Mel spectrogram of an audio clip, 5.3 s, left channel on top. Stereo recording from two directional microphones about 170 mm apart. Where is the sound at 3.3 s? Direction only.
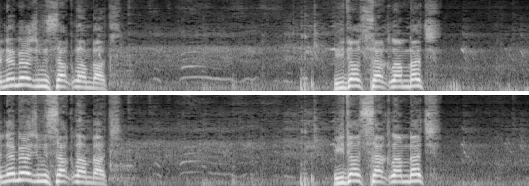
45° right (ahead or behind).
